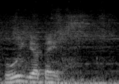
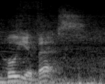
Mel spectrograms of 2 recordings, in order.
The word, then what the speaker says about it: bouillabaisse: To correctly pronounce it, you say bouillabaisse. Yeah, boom face. Now the English pronunciation is bouillabaisse.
